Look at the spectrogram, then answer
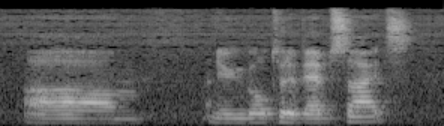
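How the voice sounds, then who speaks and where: This is a man speaking. He has a Norwegian accent. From Norway. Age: 50s. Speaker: author. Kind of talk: personal biography monologue.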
